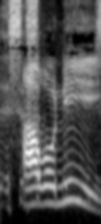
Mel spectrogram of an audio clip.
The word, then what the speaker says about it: Awoniyi: He scored, I guess, early in the second half for Nottingham Forest, and the assist was from a Nigerian player, Taiwo Awoniyi. I hope I pronounced that right. Awoniyi.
